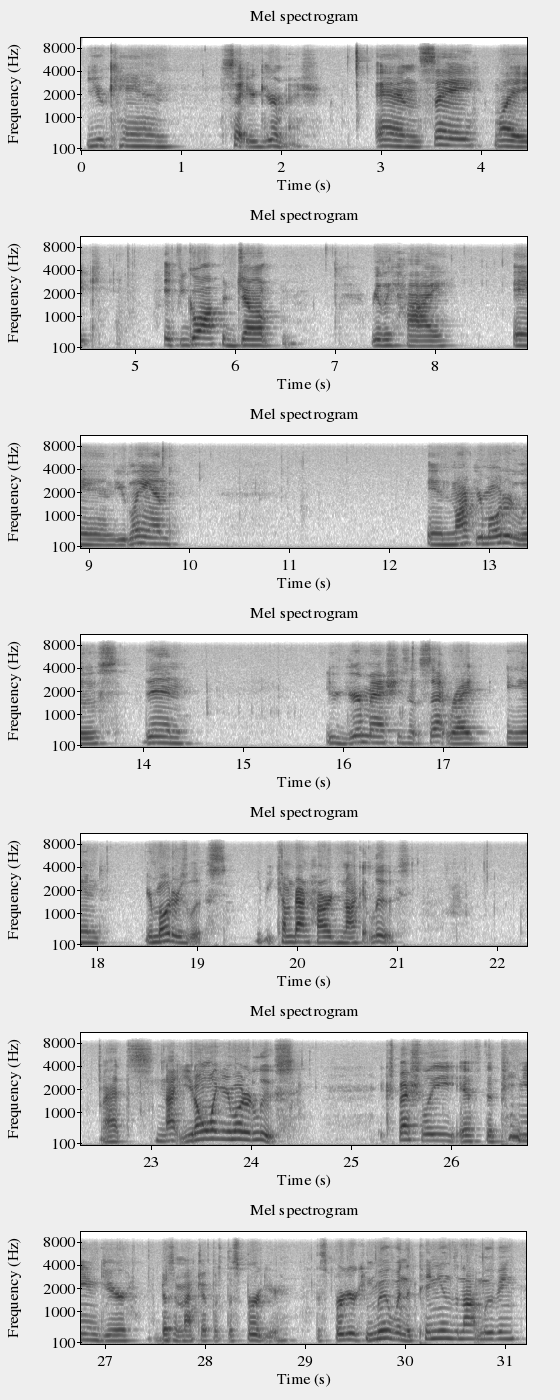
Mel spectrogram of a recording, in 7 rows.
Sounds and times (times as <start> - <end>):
Speech: 0.0 - 6.7, 7.4 - 10.0, 12.4 - 14.6, 15.8 - 21.2, 22.5 - 24.6, 25.3 - 31.2.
